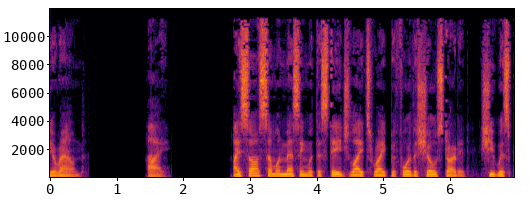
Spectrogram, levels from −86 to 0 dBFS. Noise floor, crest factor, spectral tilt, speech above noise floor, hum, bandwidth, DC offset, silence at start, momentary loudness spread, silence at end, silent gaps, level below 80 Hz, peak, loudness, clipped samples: under -90 dBFS; 18 dB; -4 dB/octave; over 70 dB; none; 12 kHz; under 0.1%; 0 s; 10 LU; 0.05 s; 0.68-1.38 s, 1.90-2.61 s; -48 dBFS; -4 dBFS; -19 LUFS; under 0.1%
